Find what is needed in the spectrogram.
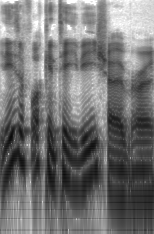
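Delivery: ordinary talk, nothing marked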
